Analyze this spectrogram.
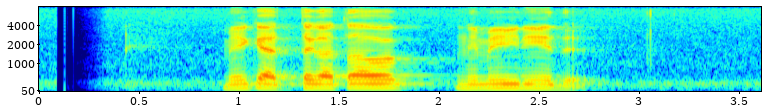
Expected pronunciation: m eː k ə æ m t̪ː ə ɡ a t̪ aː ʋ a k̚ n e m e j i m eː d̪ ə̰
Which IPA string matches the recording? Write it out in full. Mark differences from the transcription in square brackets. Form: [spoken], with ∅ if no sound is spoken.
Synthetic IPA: m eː k ə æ [∅] t̪ː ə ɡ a t̪ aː ʋ a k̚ n e m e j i [n] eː d̪ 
